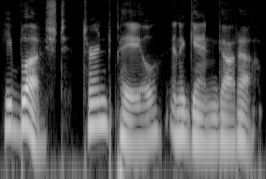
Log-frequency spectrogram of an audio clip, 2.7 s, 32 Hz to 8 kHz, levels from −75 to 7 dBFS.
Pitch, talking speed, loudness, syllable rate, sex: 125 Hz, 180 wpm, -19 LUFS, 4.6 syllables/s, male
